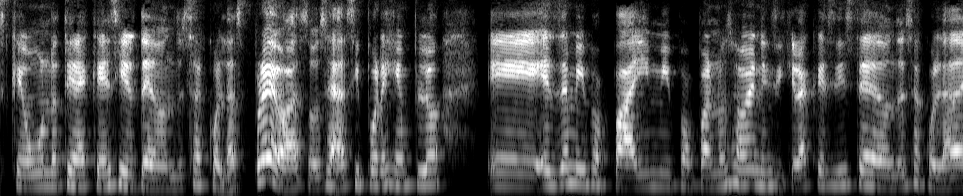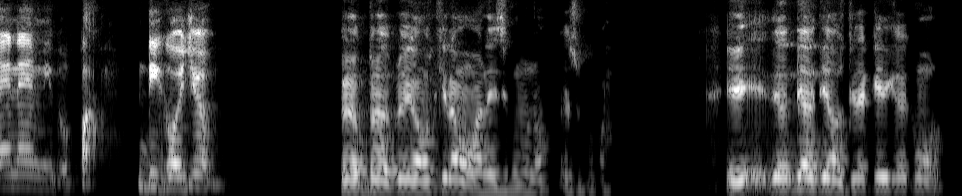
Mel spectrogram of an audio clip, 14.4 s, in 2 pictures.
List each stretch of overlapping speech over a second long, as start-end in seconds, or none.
none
